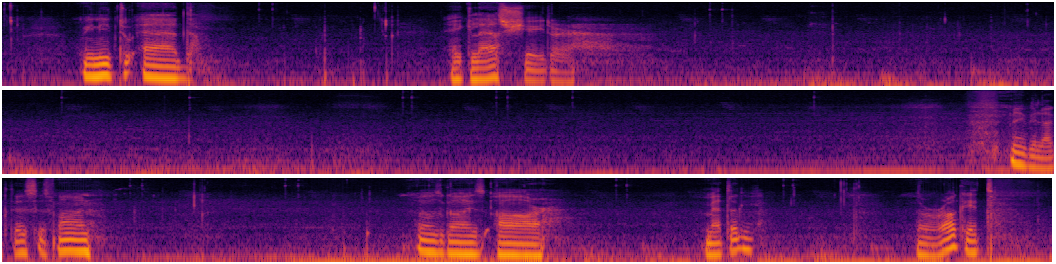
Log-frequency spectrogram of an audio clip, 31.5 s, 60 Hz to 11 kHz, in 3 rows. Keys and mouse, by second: 0.0-7.2 drag, 11.1-12.4 drag, 23.9 click, 25.4-27.3 drag.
